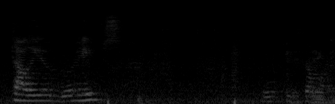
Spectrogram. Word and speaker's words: Thalia Graves: Do you wanna pronounce her name? Thalia Graves.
